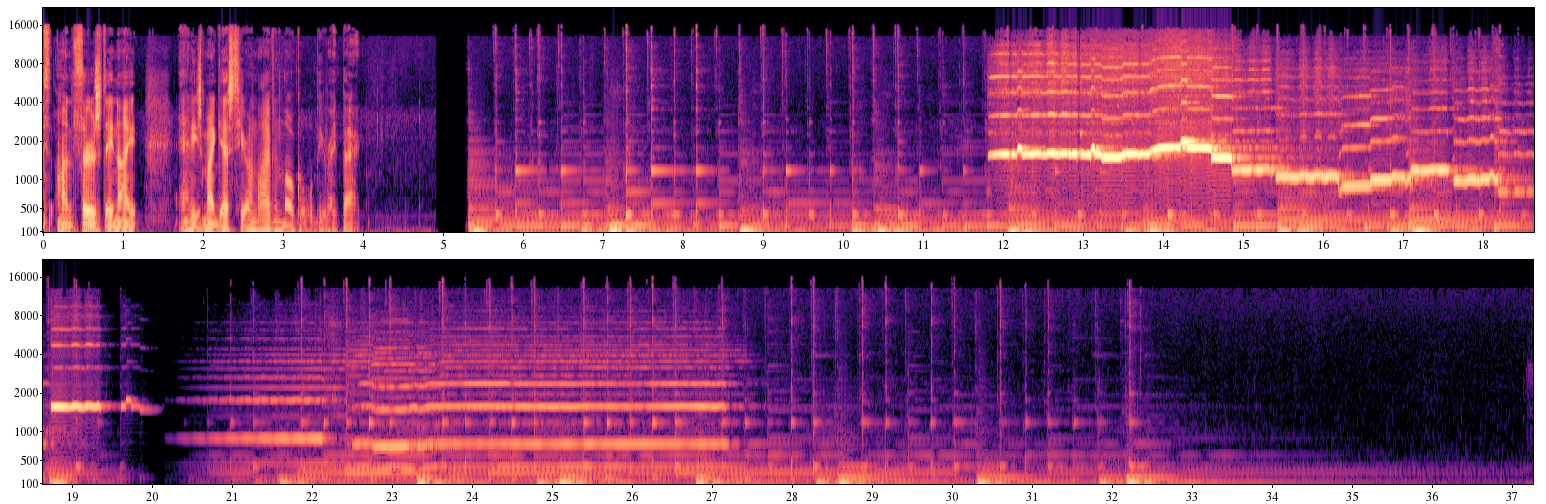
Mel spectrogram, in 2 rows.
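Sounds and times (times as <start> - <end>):
speech: 0.0 - 4.0, 5.3 - 5.7
strummed guitar: 5.3 - 19.3, 20.6 - 34.7
fiddle playing folk music: 11.8 - 19.2, 20.4 - 27.5
whistle playing a folk melody: 11.8 - 27.5.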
